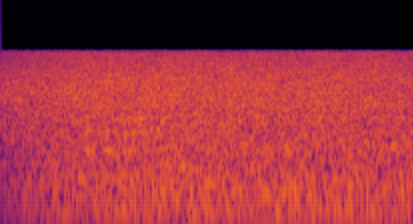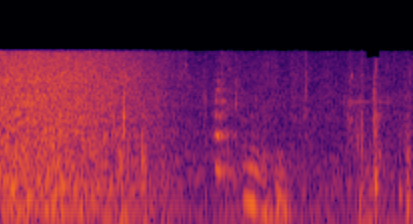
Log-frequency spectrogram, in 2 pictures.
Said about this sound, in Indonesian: Meski ketika kami tiba, disambut hujan.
